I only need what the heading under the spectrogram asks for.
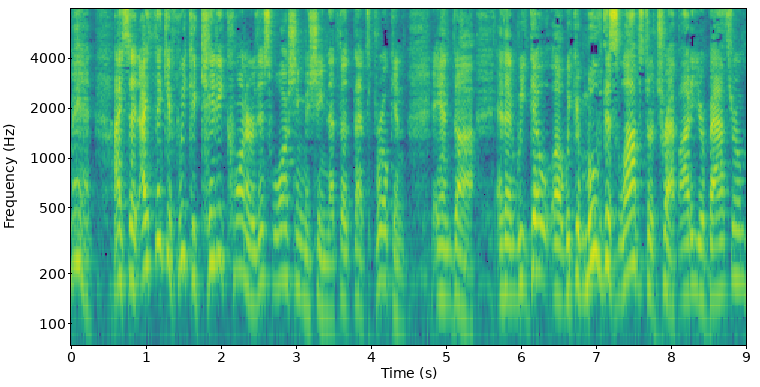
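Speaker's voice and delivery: ordinary delivery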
